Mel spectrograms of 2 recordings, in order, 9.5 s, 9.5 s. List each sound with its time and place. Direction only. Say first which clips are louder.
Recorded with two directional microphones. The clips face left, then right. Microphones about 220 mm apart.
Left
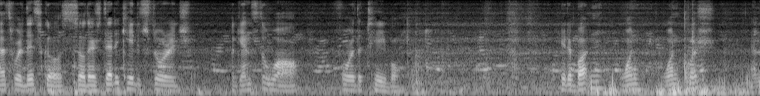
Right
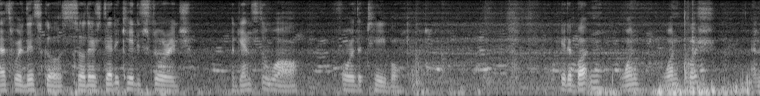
0.0 s speech: even; 10° right (ahead or behind)
1.6 s speech: right 1 dB; 20° right (ahead or behind)
7.0 s speech: right 1 dB; 10° right (ahead or behind)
